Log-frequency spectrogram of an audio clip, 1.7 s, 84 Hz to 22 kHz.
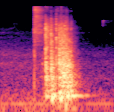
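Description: A model F-18 landing gear retracts with a restrictor fitted, giving a short pneumatic hiss that builds and ends in a sharp mechanical slam, close and loud, then quiet.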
